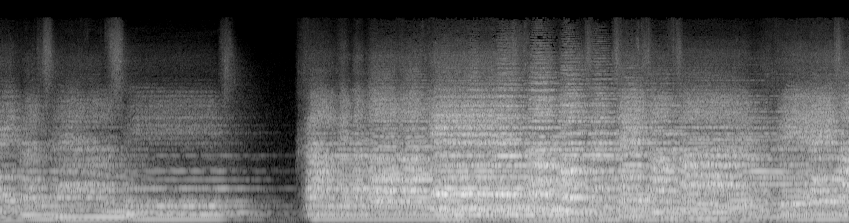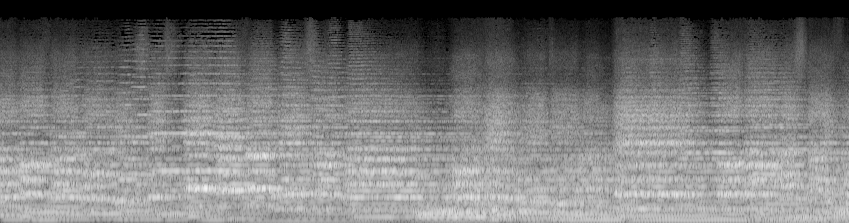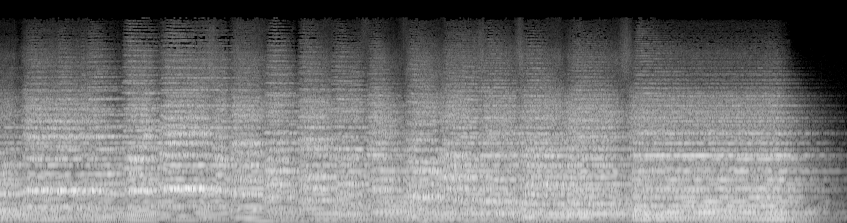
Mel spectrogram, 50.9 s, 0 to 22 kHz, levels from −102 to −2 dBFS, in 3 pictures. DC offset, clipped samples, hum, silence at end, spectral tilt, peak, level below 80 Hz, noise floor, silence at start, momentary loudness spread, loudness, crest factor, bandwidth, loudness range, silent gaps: under 0.1%; under 0.1%; none; 0.25 s; -6 dB/octave; -2 dBFS; -34 dBFS; -55 dBFS; 0 s; 12 LU; -17 LUFS; 16 dB; 14 kHz; 10 LU; none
